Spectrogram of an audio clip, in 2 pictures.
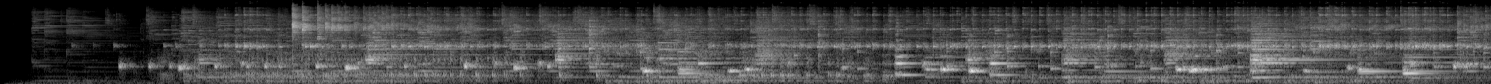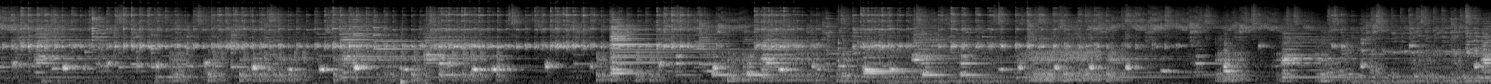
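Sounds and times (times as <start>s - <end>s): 
jam session: 0.1s - 28.4s.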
